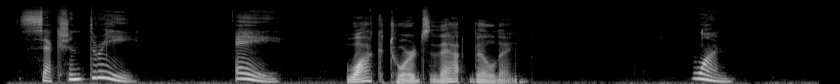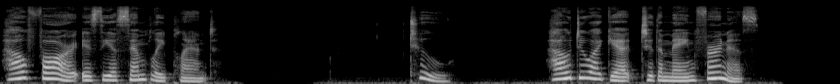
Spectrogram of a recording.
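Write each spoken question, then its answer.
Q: Walk towards that building.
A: 2: How do I get to the main furnace?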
